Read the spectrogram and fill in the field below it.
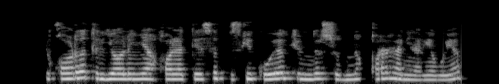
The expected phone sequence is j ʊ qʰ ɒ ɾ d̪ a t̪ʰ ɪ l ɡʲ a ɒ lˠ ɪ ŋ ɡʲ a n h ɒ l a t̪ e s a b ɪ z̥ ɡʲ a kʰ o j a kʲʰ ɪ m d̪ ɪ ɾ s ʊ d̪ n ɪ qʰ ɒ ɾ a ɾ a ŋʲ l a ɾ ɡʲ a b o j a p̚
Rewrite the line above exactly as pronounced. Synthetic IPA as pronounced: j ʊ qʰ ɒ ɾ d̪ a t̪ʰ ɪ l ɡʲ a ɒ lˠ ɪ ŋ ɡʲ a n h ɒ l a t̪ e s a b ɪ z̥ ɡʲ a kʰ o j a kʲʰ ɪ m d̪ ɪ ɾ s ʊ d̪ n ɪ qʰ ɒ ɾ a ɾ a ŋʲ l a ɾ ɡʲ a b o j a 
